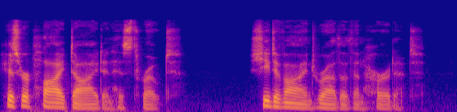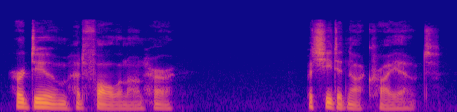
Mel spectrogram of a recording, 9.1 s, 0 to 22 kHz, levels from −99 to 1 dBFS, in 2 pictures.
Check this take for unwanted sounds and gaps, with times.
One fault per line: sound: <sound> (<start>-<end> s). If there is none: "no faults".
no faults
